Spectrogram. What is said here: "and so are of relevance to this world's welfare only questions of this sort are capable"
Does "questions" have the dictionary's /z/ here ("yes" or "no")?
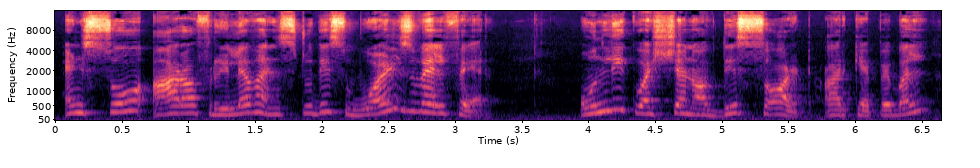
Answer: no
